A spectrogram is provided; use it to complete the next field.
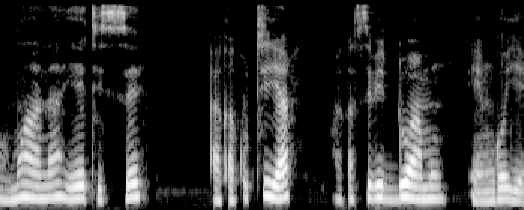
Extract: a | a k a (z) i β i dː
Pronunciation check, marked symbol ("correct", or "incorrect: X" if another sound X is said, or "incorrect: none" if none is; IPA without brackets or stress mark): incorrect: s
